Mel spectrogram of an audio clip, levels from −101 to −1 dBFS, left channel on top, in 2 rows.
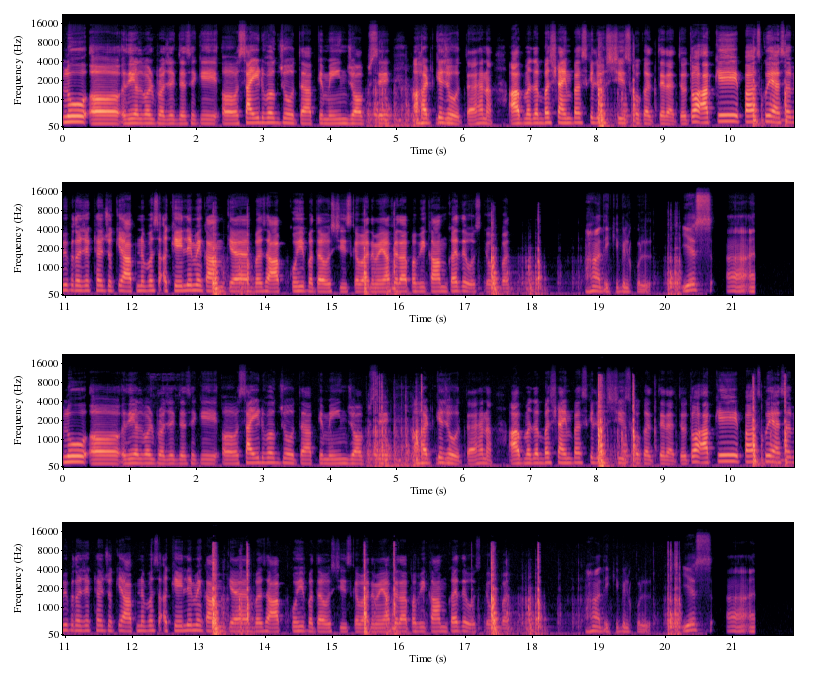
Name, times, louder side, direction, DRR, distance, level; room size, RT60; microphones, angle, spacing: voice 1, 0.0-4.9 5.2-6.4 6.7-17.7, left 4 dB, 60° left, 1.0 m, -30 dB
sound 1, 0.8-2.4 2.6-3.3 3.6-20.6, right 3 dB, 70° right, 1.1 m, -35 dB
voice 2, 18.8-19.8 20.3-21.3, left 4 dB, 35° left, 0.4 m, -38 dB
open air
head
